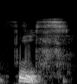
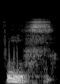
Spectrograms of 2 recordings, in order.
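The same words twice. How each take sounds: First: Fulth with a rounded u as in full; Old English fulth. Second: Fulth repeated clearly, falling tune; Old English fulth. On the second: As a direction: repeat fulth slowly with a rounded u. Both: Shown as a demonstration. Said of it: "resulted in the form becoming fulth".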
